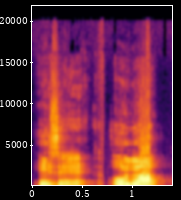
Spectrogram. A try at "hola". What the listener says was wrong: It's not. It's hola. It's hola. No, you say it too hard. It's like hola. It's like not there, but it's there.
